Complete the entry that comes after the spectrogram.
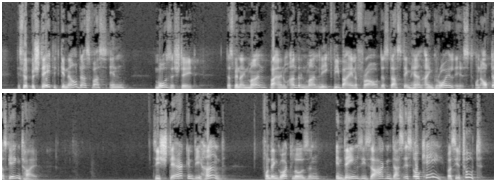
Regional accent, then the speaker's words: United States; German is a second language; now in Germany; Als Amerikaner war es für mich sehr überraschend, als ich nach Deutschland kam

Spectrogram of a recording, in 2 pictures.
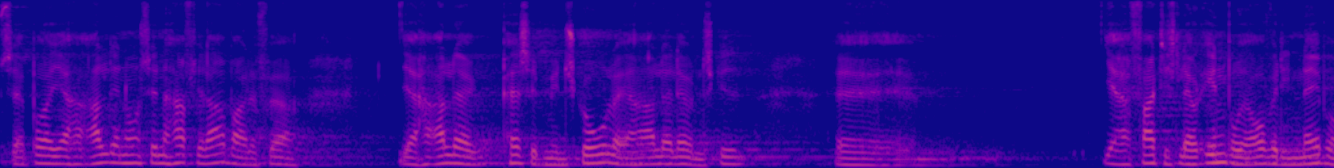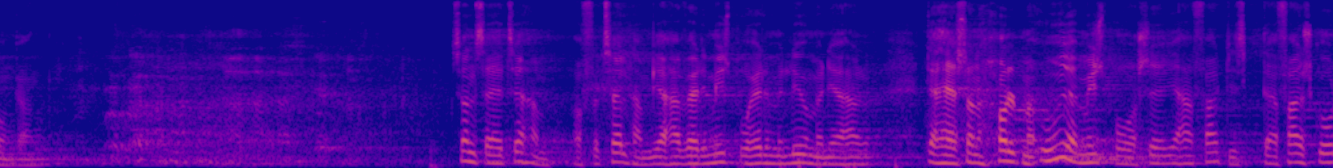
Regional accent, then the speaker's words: Horsens, Central Denmark Region, Denmark; jeg kommer fra Horsens, og vi boede i sådan en lille bondeby, lige lidt uden for Horsens.

